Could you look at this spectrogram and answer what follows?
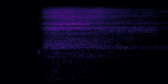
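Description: After a brief silent pause, a single long, steady, hissing breath in through the nose: nasal inhalation following a breath hold.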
